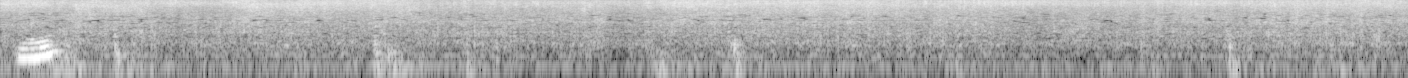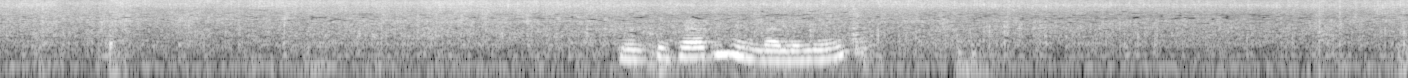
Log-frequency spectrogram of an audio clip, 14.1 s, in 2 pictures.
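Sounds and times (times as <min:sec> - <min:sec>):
onions sizzling in oil: 0:00.0 - 0:14.0
spatula stirring and tapping pan: 0:00.1 - 0:08.0.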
